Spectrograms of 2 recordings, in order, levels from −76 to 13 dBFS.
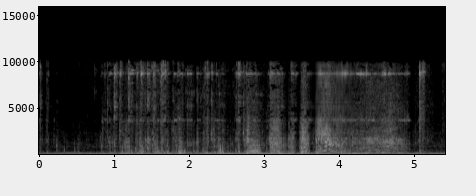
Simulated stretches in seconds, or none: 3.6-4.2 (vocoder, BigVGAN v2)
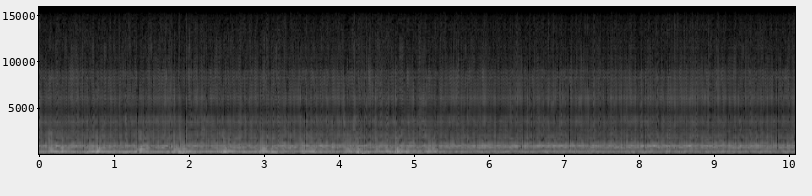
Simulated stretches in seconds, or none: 0.0-10.1 (vocoder, BigVGAN v2)

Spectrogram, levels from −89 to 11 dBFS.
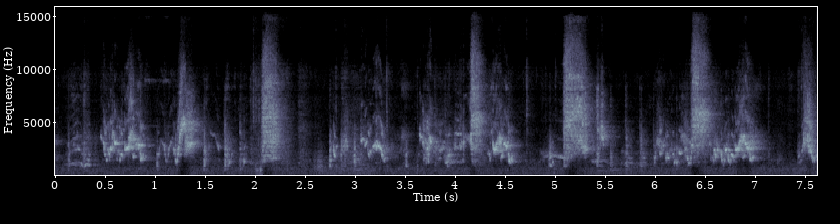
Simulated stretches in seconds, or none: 0.0-2.6 (vocoder, BigVGAN v2); 3.2-7.6

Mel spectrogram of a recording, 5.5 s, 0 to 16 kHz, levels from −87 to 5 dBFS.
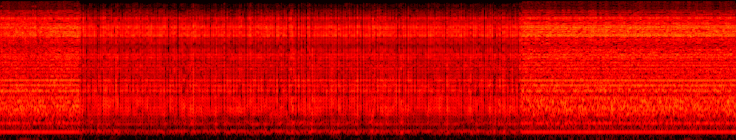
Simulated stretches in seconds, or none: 0.6-3.9 (vocoder, BigVGAN v2)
